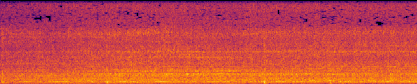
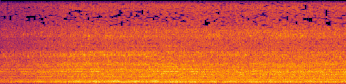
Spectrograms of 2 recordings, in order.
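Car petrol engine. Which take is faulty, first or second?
second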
